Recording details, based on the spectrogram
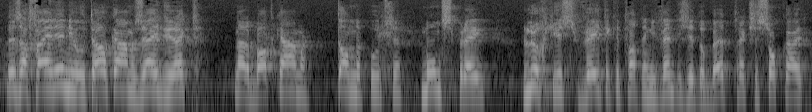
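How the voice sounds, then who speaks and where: A man with a high voice telling jokes on a TV stage with dry humor. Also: fairly even intonation, moderate pace, a faint crowd, a little hiss or hum. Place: television studio with an audience.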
